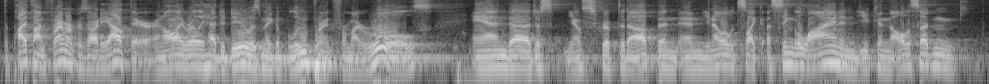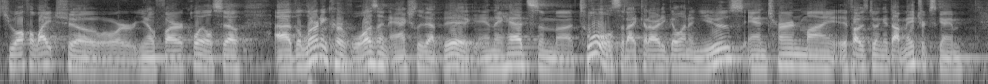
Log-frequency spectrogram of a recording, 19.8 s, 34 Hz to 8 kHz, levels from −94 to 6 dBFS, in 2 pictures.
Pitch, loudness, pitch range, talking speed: 100 Hz, -20 LUFS, 95-110 Hz, 275 wpm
